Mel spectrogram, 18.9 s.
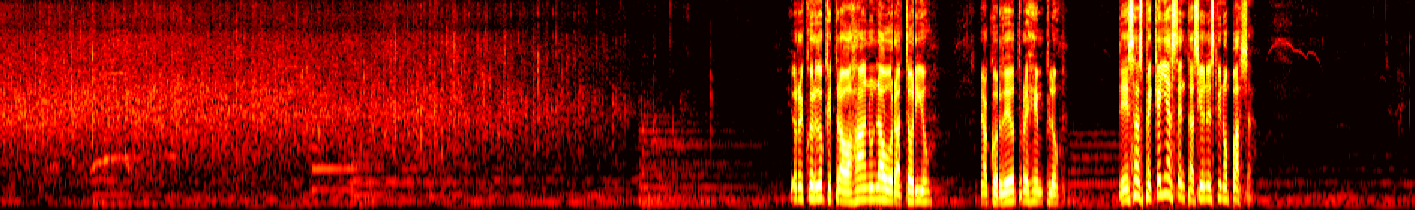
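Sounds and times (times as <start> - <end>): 
audience applause: 0.0 - 9.6
sustained keyboard chords: 0.0 - 18.8
speech: 10.6 - 12.5, 13.1 - 14.3, 14.9 - 16.8.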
